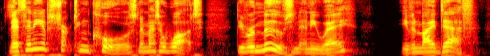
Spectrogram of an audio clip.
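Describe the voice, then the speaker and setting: Victorian doctor, formal, thoughtful, highish, animated pitch. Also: male voice. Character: Dr Seward, earnest young Victorian doctor keeping a diary. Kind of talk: audio drama diary narration.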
